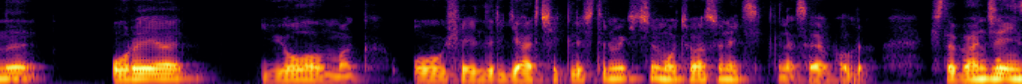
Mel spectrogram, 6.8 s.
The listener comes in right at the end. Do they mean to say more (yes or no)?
no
